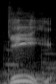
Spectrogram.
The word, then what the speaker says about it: Guy: Without further ado, it's Guy or Gee as a lot of people call him. Don't know why they do that. Maybe I missed the official translation.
